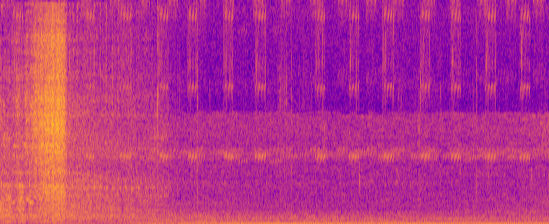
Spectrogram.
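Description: A car engine turns over and revs up, its low rumble building steadily into a loud, sustained drone as the car turns onto a shortcut road through a dense forest in Himachal Pradesh at night, with no talking.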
